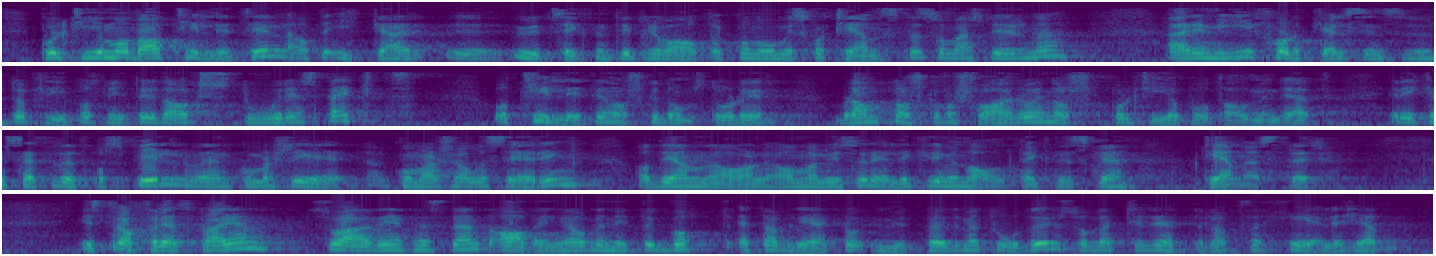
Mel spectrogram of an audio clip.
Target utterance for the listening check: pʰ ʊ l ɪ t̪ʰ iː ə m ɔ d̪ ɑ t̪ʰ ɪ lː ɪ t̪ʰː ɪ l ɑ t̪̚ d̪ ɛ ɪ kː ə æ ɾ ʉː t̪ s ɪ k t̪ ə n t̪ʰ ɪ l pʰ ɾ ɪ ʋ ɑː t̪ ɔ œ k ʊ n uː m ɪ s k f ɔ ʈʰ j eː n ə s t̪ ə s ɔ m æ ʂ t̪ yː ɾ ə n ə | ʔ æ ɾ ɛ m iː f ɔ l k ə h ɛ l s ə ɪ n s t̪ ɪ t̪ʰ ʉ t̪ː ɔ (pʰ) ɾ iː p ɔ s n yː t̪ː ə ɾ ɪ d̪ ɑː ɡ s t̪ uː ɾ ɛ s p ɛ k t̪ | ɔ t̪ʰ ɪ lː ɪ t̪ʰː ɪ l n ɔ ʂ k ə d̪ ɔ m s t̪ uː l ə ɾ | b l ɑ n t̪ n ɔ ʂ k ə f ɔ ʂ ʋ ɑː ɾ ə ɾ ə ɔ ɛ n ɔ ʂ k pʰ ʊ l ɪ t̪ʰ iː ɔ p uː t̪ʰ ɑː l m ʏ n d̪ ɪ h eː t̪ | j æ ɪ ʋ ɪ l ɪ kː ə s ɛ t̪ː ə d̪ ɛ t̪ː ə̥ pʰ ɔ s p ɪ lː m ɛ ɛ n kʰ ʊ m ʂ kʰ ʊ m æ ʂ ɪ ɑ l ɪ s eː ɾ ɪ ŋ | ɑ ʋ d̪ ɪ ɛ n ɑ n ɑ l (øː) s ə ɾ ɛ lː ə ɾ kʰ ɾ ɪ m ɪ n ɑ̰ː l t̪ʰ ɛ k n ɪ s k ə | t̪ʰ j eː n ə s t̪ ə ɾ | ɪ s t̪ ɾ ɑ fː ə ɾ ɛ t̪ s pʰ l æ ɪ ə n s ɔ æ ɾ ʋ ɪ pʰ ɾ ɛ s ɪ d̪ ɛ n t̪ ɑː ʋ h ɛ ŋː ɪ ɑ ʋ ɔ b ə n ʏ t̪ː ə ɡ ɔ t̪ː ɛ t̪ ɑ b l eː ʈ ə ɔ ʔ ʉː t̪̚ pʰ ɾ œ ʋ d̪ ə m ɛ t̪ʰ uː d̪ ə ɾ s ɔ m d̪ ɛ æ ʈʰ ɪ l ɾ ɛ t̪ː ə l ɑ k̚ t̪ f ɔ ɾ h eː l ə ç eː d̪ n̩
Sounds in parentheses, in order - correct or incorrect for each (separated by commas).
incorrect, incorrect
